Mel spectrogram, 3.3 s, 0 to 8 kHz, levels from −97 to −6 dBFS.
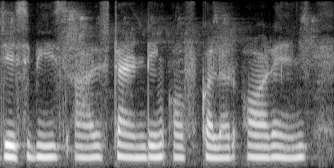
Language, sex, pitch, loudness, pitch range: English, female, 200 Hz, -19 LUFS, 195-205 Hz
